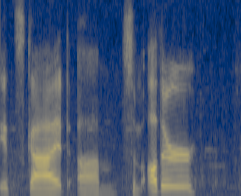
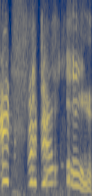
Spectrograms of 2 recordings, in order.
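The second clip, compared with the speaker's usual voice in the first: very high, loud little talking-chicken voice; 6 dB louder than usual. A game master voices a chicken in a basket, talking chicken voice. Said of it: "You see like one of them look at you".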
